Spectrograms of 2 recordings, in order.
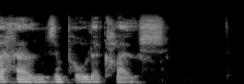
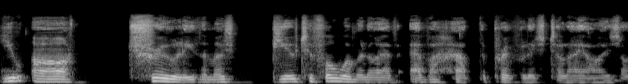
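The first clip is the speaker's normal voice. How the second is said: ordinary delivery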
